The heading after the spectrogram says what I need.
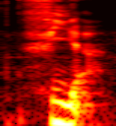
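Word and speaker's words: vier: you see the V this is sometimes pronounced like an F not always but in this case fear like the English word fear basically seven is C there's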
